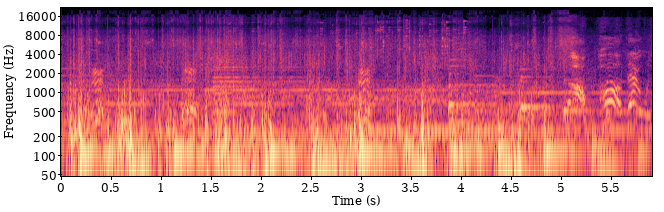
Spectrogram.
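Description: Horse hooves clip-clopping at a steady galloping rhythm in the Red Dead Redemption video game, close and continuous, with a brief whinny near the end and a voice speaking over it.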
